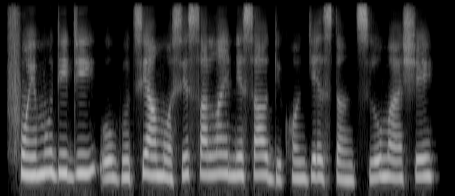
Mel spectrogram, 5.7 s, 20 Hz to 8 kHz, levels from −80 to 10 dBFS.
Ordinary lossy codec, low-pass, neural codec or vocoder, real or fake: none; 7.2 kHz; codec, 16 kHz, 0.3 kbps, FocalCodec; fake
